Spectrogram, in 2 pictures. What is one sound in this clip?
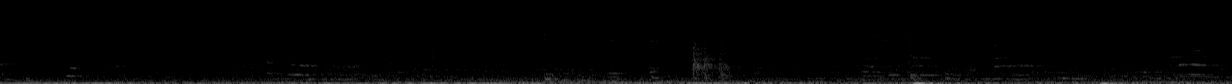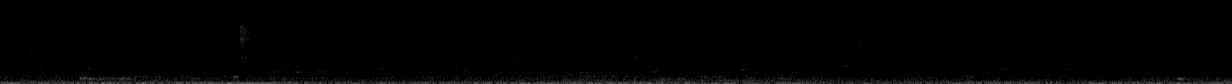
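Men talk quietly some distance away in a small room.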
